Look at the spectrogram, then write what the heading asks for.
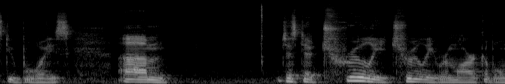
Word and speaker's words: Du Bois: boys as I'm sure you've noticed and it's Du Bois not Du Bois so anyway that's how he pronounced it so it's Du Bois just a truly truly remarkable man anyway so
